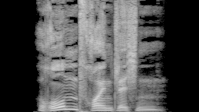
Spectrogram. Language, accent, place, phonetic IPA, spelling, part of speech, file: German, Germany, Berlin, [ˈʁoːmˌfʁɔɪ̯ntlɪçn̩], romfreundlichen, adjective, De-romfreundlichen.ogg
- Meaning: inflection of romfreundlich: 1. strong genitive masculine/neuter singular 2. weak/mixed genitive/dative all-gender singular 3. strong/weak/mixed accusative masculine singular 4. strong dative plural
